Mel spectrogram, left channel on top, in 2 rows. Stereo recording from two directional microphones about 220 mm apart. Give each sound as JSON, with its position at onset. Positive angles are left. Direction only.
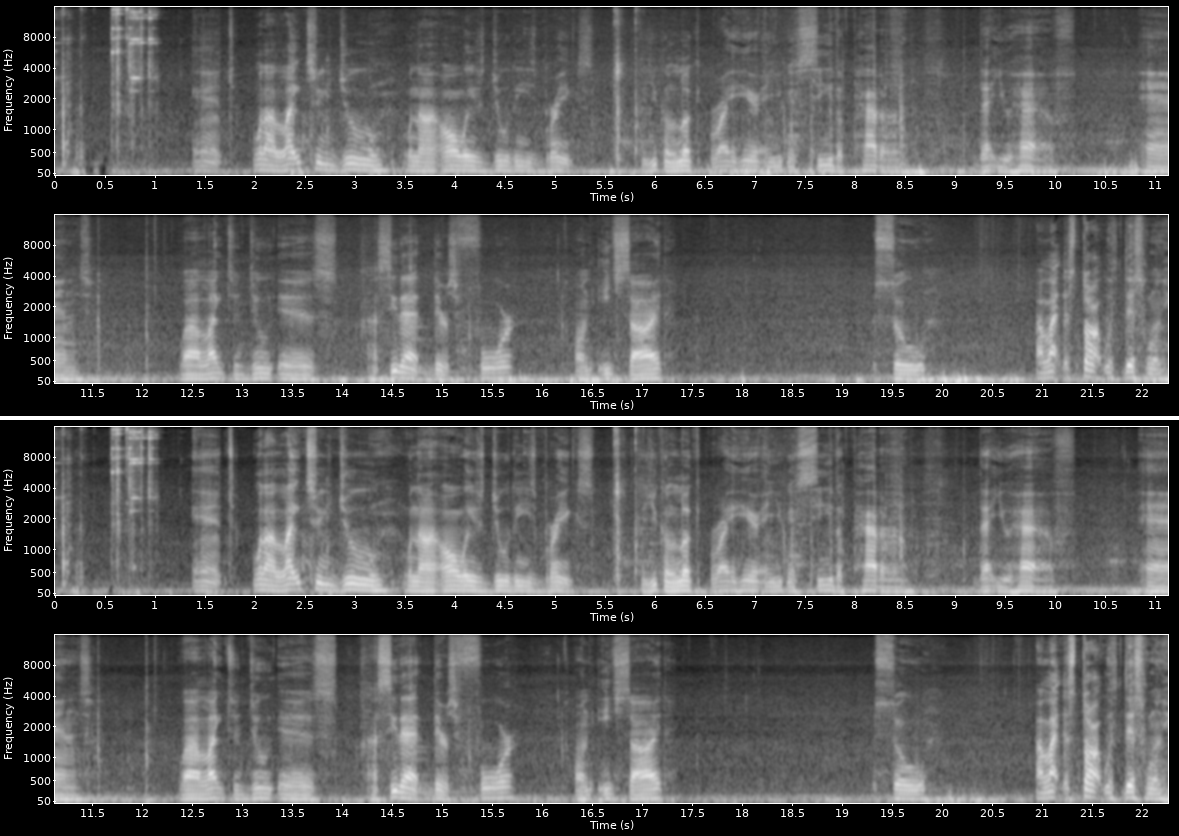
{"t": 0.0, "sound": "keys jangling", "side_deg": -15}
{"t": 1.4, "sound": "speech", "side_deg": -30}
{"t": 12.4, "sound": "speech", "side_deg": -20}
{"t": 16.3, "sound": "speech", "side_deg": -10}
{"t": 19.3, "sound": "speech", "side_deg": 0}
{"t": 20.9, "sound": "speech", "side_deg": -30}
